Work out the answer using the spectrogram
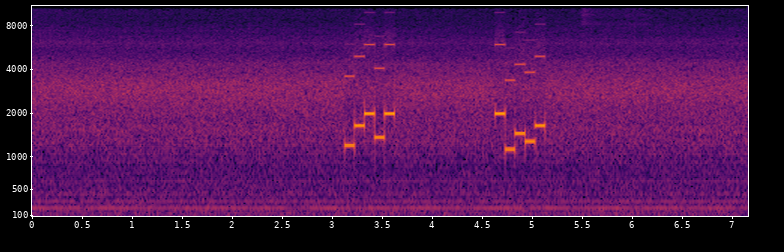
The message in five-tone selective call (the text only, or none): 27040 01537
